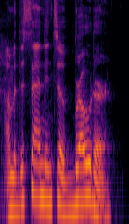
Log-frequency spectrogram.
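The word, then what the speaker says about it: Brodir: I'm a descendant of Broder. Brodeer was how they pronounced it at the time.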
